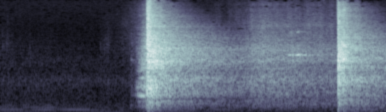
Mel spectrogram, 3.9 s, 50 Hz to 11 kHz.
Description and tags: Cell door 5
Sounds recorded from a prision.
